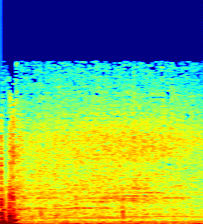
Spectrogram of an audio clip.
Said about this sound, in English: What was that? Shit, she has power windows.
